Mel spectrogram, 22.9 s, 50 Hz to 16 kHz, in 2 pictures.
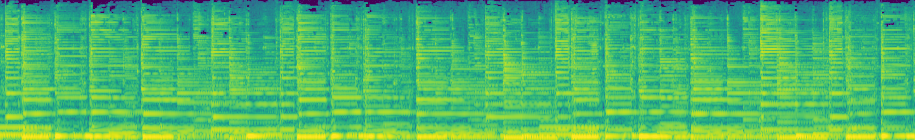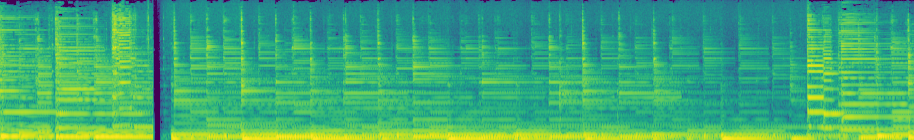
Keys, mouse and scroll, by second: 0.0 click, 0.5 s, 2.1 click, 2.7 shift+middle click, 3.5 ctrl+s, 3.8 click, 5.8 alt+middle click, 6.1-7.0 alt+scroll up 4, 7.0 alt+z, 7.5 click, 8.8 click, 9.5 click, 11.5-11.9 alt+scroll up 1, 11.9 alt+z, 12.5 alt+middle click, 13.0-13.5 scroll up 3, 13.5 shift+middle click, 14.2 ctrl+s, 14.3 scroll up 3, 14.5 shift+middle click, 15.5 s, 17.1 click, 18.5 middle click, 19.1 s, 20.9-21.6 alt+scroll up 1, 21.6 alt+middle click, 22.7 click.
